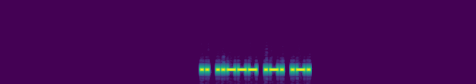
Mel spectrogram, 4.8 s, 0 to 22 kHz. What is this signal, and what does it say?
Morse code, heard as a keyed tone, about 46 wpm, 700 Hz. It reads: I2RR
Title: DXCC-100 Call Signs - 4 Characters - 45wpm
